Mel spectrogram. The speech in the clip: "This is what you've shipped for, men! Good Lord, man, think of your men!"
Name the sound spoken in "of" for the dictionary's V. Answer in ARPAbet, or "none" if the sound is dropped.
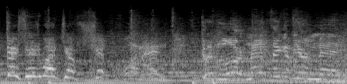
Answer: V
